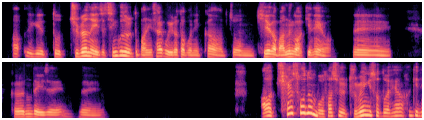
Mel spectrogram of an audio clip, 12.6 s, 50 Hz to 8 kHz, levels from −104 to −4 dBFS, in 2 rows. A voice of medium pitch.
Yes: medium, 145 Hz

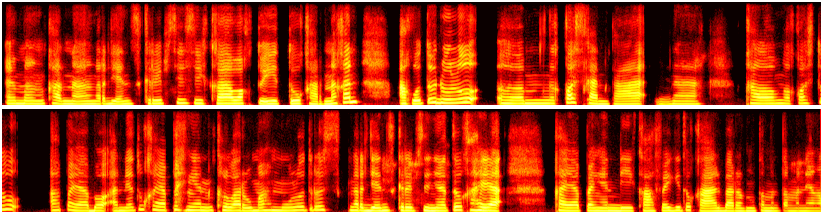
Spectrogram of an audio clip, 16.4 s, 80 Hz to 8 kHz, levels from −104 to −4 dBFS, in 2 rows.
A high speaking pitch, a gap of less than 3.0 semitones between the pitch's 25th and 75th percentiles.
Yes: high, 230 Hz; narrow, 2.4 semitones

